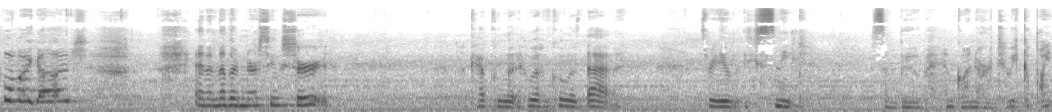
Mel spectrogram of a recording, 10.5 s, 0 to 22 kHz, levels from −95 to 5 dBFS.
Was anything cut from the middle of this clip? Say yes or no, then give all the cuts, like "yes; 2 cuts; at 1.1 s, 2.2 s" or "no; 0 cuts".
no; 0 cuts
